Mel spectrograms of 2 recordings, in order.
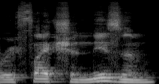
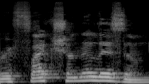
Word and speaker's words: reflectionism: Eh, então ele falou a palavra reflectionism como reflectionalism. Então, tornou a palavra mais longa.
